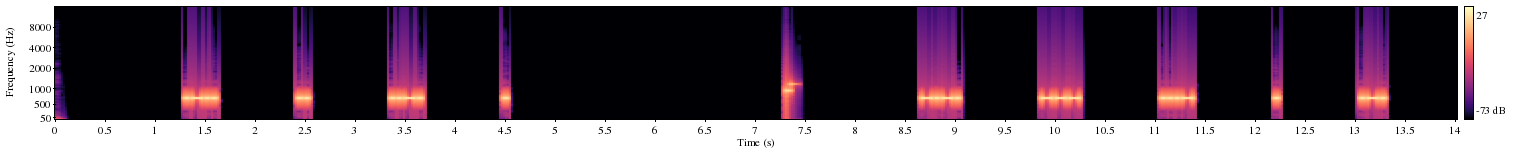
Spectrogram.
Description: Morse code, heard as a keyed tone, about 36 wpm, spaced as for 10 wpm, 700 Hz. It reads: LIFE COVER
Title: 8x Character Spacing - Top 300 Words - 35wpm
